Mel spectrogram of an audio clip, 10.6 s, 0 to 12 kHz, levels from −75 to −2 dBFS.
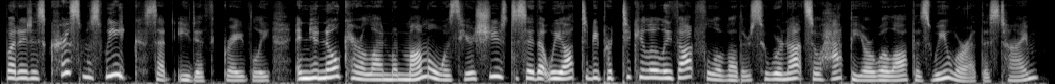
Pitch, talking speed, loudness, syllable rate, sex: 230 Hz, 245 wpm, -17 LUFS, 6.1 syllables/s, female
